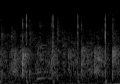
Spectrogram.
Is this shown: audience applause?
yes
